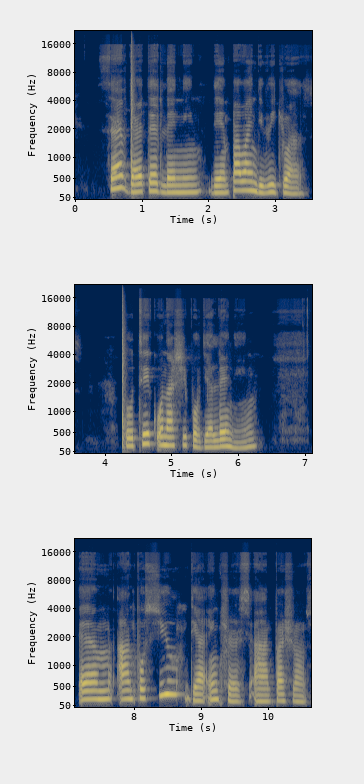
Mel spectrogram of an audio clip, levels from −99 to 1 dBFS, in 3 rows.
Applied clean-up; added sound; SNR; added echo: none; Explosion; 15 dB; none.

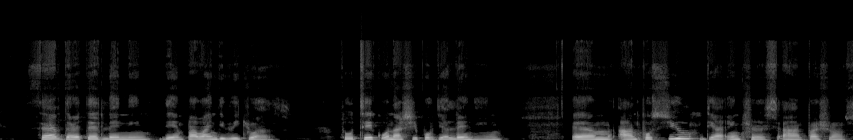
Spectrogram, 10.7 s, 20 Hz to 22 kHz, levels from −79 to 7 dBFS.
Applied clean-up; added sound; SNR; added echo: none; none; none; none.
